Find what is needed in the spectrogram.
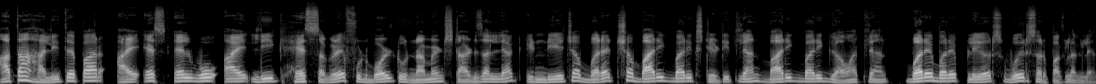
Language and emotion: Goan Konkani, neutral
